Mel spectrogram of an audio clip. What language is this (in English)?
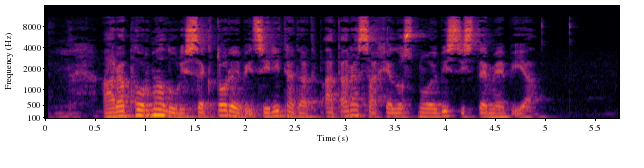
Georgian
